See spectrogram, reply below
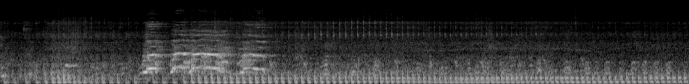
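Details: In the morning, a fighting rooster kept in a rubber plantation in Thailand gives one hoarse, stepped crow lasting about a second over the steady putter of an idling engine.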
